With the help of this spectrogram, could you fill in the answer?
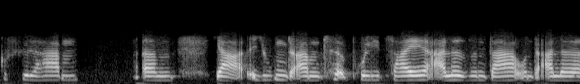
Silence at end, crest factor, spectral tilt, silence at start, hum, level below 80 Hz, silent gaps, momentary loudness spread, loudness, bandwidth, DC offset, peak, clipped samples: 0 s; 14 dB; -5.5 dB/octave; 0.05 s; none; -60 dBFS; none; 9 LU; -16 LUFS; 4.7 kHz; under 0.1%; -2 dBFS; under 0.1%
